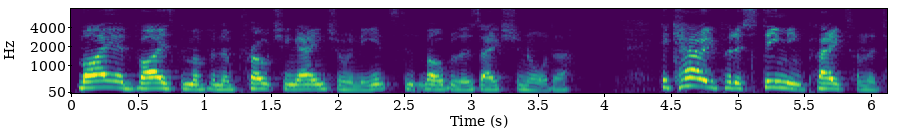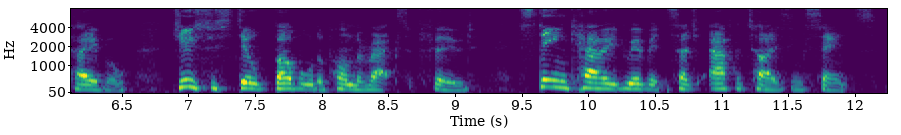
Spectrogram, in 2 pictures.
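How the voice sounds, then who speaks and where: A woman's voice: on the low side, normal speed, darkish tone. A woman reading a story aloud as scripted narration.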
